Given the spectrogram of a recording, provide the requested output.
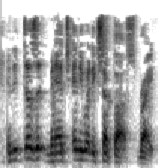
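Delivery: ordinary talk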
